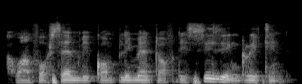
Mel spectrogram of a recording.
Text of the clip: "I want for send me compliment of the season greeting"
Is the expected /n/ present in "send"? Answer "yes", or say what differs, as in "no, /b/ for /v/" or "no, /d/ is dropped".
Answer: yes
